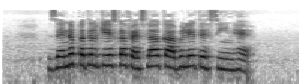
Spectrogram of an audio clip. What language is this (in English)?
Urdu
